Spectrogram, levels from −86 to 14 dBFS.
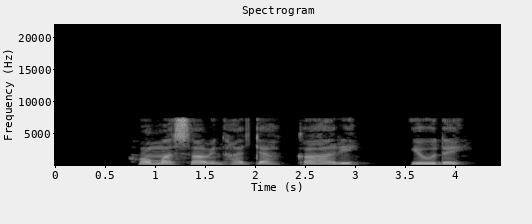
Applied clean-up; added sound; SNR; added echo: neural mask model Resemble Enhance denoiser.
